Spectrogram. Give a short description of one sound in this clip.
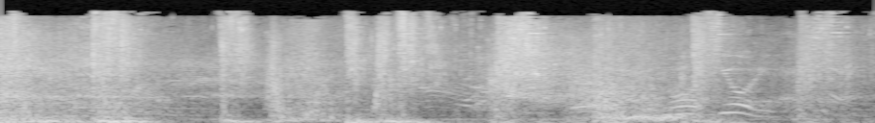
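Weapons strike and slash against monsters in rapid, heavy blows.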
